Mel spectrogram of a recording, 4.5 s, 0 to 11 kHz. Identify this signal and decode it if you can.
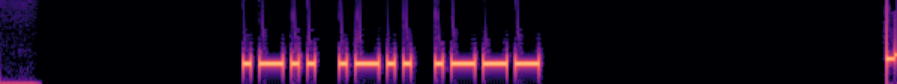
Morse code, heard as a keyed tone, about 30 wpm, 700 Hz. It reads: LLJ
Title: USA Call Sign Postfixes - 3 Letters 30wpm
